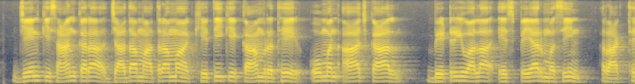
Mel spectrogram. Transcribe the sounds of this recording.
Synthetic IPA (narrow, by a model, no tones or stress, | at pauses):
d͡ʒeːnkɪsaːnkəɾad͡ʒjaːd̪amaːt̪ɾamãkʰeːt̪ikekaːmɾət̪ʰeoːmənaːd͡ʒkaːl | beːʈɾiʋaːlaespeːəɾməsiːn | ɾaːk̚ʰt̪ʰe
